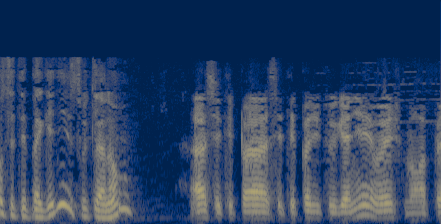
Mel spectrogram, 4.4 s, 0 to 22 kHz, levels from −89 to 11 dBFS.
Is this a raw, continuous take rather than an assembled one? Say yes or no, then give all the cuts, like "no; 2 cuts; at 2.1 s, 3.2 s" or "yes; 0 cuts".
yes; 0 cuts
